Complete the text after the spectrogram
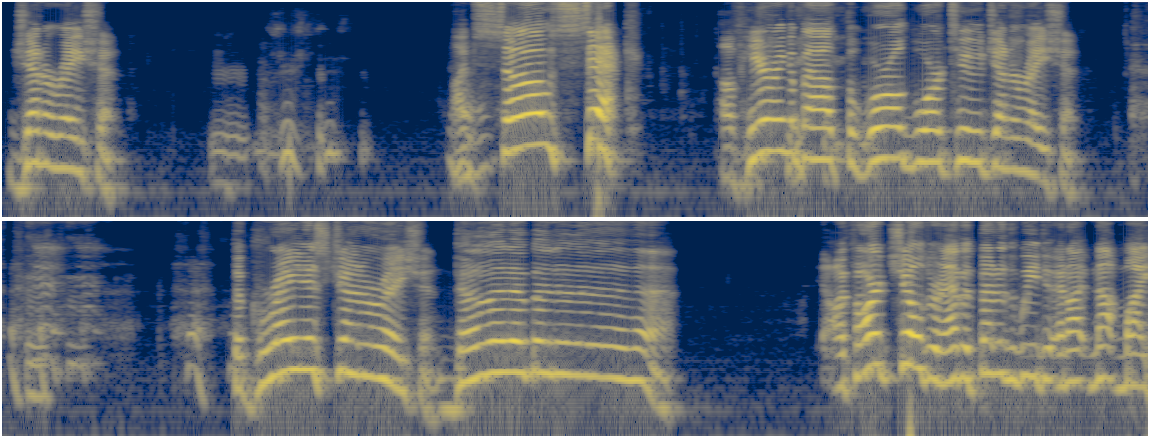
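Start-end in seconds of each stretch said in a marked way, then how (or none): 3.4-11.9 fed up, spitting it out; exasperated rant. Acted. Comic fed up with hearing about the older generation, loud. 12.0-13.6 mocking da da. Mocking the endless boasting.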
